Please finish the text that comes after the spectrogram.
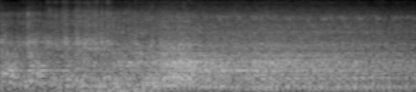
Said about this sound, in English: It's sort of like it has two keys. There's one key that starts the engine.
